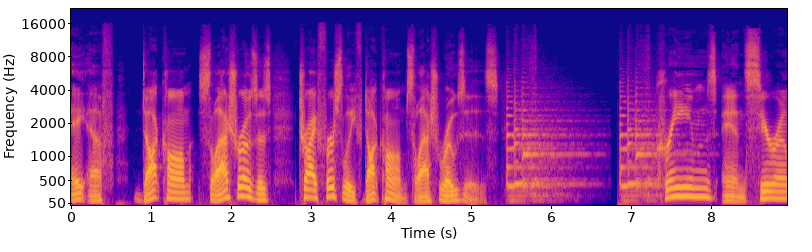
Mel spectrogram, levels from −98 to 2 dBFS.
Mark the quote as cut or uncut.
cut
